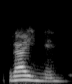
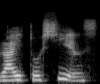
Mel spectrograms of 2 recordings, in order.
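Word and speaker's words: 来年: Rainen. So this one you have to be careful. Rainen. So it's not rai toshi, it's rainen. So, Oi.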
